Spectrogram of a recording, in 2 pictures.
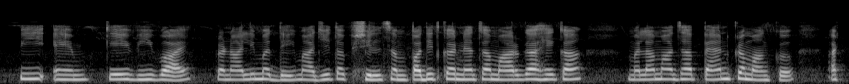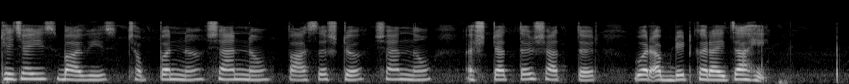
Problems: none marked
